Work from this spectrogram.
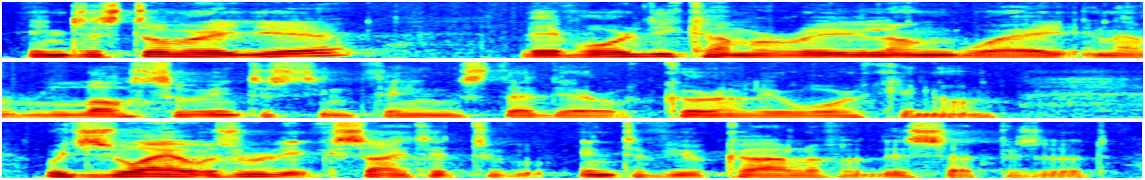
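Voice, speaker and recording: A man's voice: on the low side, steady tone, fast, vocal fry, hardly any pauses. A man hosting a podcast, reading a scripted intro and then asking interview questions, at times stumbling over his words. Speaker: podcast host.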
